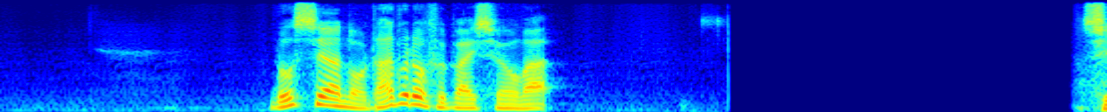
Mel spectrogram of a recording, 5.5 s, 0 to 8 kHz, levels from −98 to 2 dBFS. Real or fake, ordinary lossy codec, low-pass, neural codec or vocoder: fake; none; 7.2 kHz; codec, 16 kHz, 1 kbps, FunCodec, trained on LibriTTS, 50 frames a second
